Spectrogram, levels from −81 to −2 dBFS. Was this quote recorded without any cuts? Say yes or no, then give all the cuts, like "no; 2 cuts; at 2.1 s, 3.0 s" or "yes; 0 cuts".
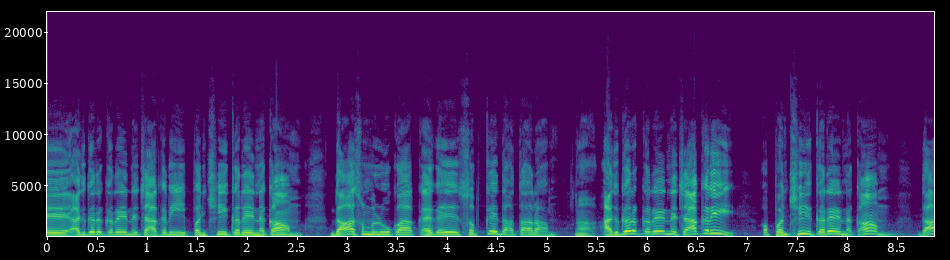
no; 1 cut; at 5.1 s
